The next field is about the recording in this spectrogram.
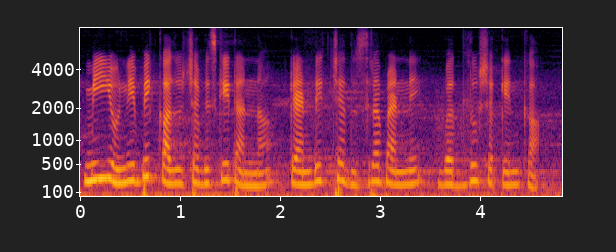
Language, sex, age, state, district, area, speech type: Marathi, female, 30-45, Maharashtra, Buldhana, urban, read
